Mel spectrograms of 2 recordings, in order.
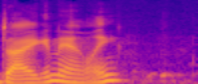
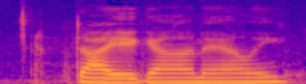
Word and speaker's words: Diagon Alley: Diagon Alley. Diagonally. Diagonally.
